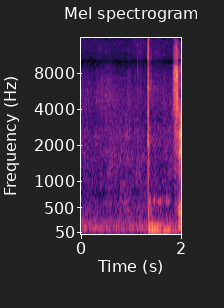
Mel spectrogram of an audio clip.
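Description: Quiet hall tone, then a dart striking a sisal dartboard with a sudden sharp hit about a second and a half in.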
